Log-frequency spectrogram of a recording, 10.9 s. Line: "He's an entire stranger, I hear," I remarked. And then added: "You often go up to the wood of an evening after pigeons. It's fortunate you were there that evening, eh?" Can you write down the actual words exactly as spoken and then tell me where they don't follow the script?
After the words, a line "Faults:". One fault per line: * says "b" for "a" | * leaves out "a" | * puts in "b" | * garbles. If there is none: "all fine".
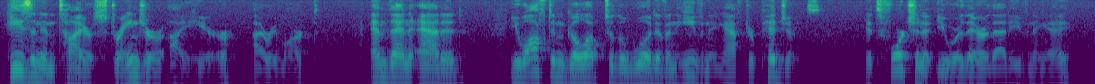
"He's an entire stranger, I hear," I remarked. And then added: "You often go up to the wood of an evening after pigeons. It's fortunate you were there that evening, eh?"
Faults:
all fine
